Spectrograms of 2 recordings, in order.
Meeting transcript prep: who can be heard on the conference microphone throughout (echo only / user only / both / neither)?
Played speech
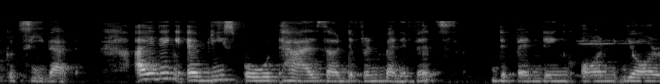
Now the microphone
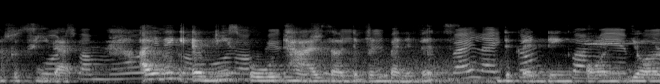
both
